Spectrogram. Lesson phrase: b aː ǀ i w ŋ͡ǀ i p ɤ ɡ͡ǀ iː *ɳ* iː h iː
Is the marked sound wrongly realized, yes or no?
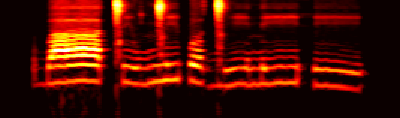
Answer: yes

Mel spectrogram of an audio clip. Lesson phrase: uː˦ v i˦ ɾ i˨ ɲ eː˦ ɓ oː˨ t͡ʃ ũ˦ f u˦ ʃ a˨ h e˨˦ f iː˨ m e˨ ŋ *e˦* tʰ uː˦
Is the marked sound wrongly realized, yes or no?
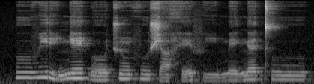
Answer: yes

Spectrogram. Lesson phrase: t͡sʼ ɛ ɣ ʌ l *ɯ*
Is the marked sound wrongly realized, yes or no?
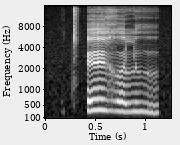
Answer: no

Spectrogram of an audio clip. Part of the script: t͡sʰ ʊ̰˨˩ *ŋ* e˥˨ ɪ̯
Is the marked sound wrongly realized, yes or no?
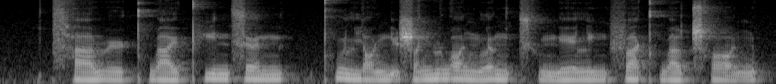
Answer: no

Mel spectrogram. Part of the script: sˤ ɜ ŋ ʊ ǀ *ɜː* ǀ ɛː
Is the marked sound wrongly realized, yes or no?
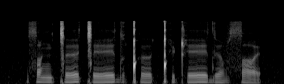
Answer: no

